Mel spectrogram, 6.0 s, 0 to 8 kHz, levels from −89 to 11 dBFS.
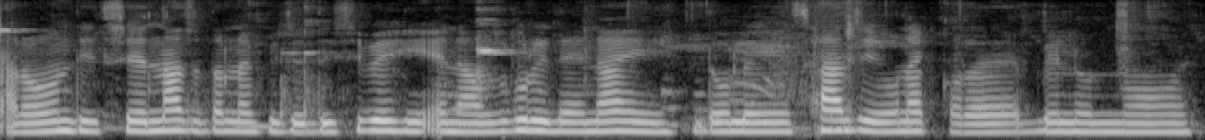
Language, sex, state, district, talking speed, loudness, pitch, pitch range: Chakma, female, Tripura, Dhalai, 150 wpm, -16 LUFS, 195 Hz, 190-205 Hz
